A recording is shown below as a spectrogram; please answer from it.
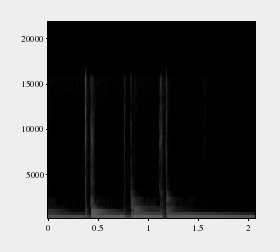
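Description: Clean electric guitar playing four single notes that rise one after another, the last one held and ringing. It is a minor melodic structure, a four-note pattern played over the chord.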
